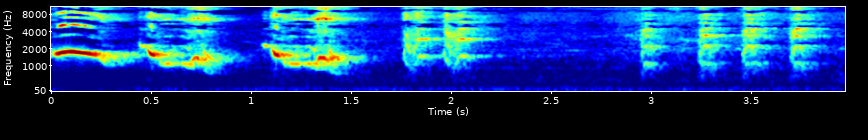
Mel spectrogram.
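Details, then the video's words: Black laughingthrush in vigorous song: loud whistled phrases with rough edges, then a pause and a burst of harsher chattering notes. "Chim khướu Mun hót múa kích bổi cực căng"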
